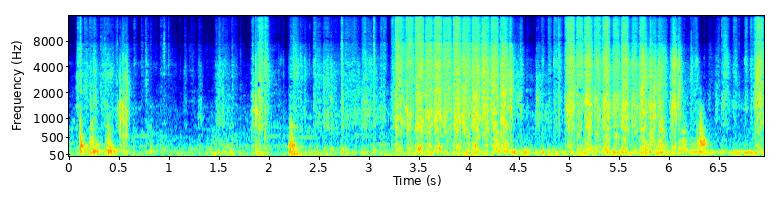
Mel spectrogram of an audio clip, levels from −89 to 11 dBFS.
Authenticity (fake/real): real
